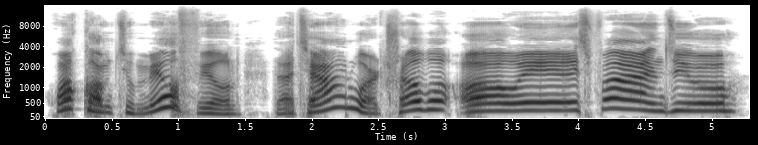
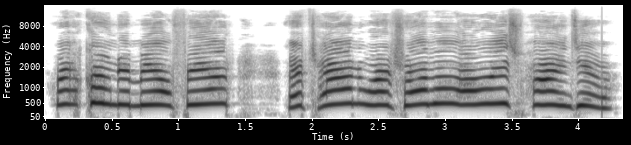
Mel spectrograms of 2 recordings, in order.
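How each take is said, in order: First: It is said in a normal voice. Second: It is said in a very high voice.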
